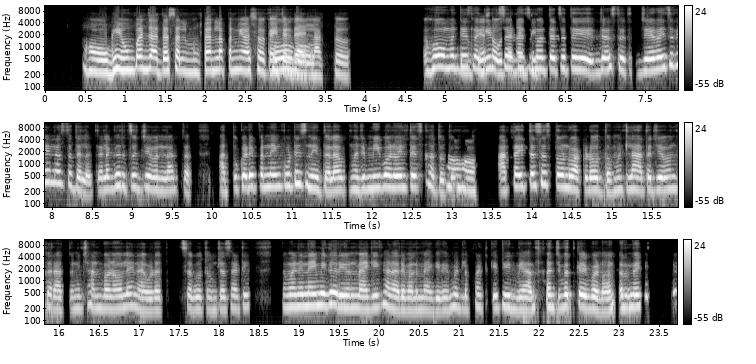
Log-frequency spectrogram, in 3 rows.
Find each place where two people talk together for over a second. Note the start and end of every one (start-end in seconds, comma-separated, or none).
none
